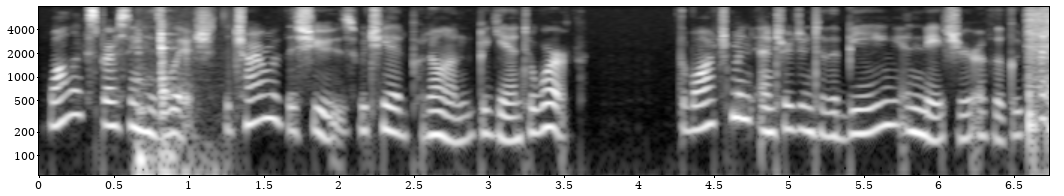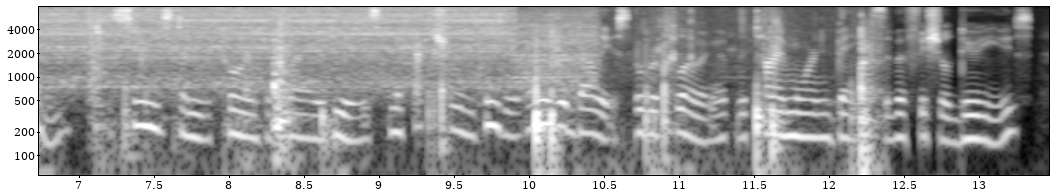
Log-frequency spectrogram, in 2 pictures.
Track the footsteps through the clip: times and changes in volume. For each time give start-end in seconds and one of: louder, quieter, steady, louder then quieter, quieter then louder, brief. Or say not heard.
6.6-12.4 louder.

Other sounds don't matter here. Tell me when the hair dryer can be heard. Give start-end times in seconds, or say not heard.
6.5-10.5.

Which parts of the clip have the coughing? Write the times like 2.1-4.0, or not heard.
not heard.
